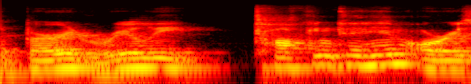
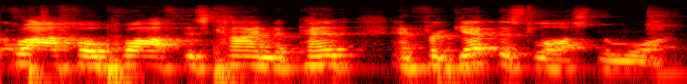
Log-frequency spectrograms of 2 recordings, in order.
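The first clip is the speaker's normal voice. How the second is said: dramatic poem reading; 5 semitones higher, 5 dB louder than usual. Acted. Teacher reading Poe to the class, declaiming. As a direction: read the lines like a stage poet.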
